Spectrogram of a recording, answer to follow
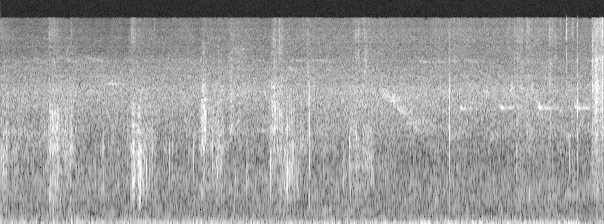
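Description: Footsteps at a steady walking pace over a constant low rumble. A bird's falling whistle comes about four seconds in and a thin held note near the end.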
